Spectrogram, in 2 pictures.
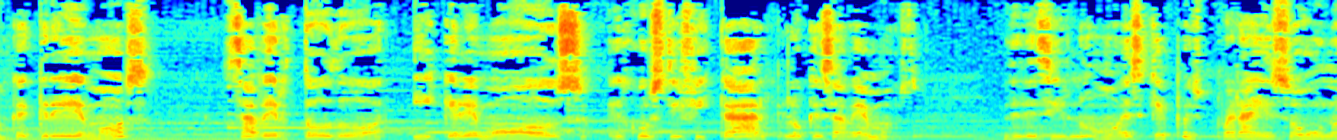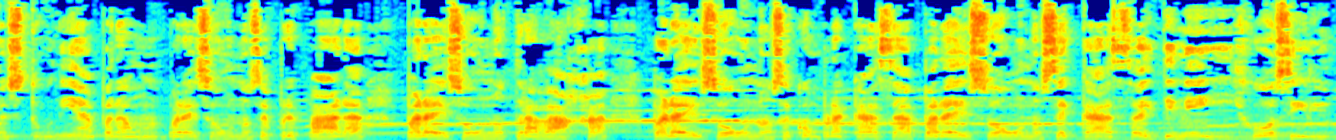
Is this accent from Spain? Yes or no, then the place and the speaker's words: no; Mexico; hoy en día yo soy de origen mexicano, ¿no?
